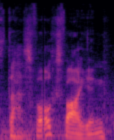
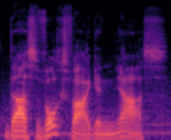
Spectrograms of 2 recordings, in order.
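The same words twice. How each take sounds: First: Slow, hammed-up German accent again; drawn-out joke German accent; bad German accent. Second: Slow, hammed-up German accent on das Volkswagen; mock German, stretched out slowly; bad German accent. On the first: Teasing the car with a bad German accent. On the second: Mocking the old Volkswagen in a bad German accent. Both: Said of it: "having a terrible German accent".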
